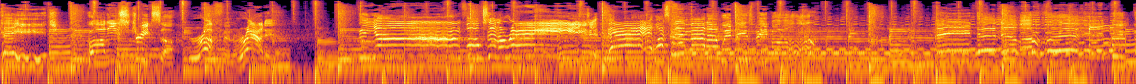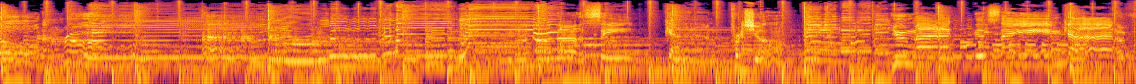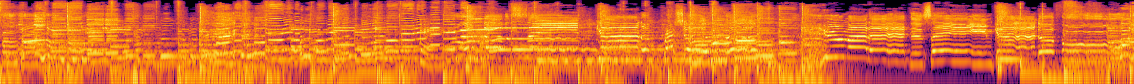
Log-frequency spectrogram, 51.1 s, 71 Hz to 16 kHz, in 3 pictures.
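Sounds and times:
steady drum beat: 0.0 - 46.8, 49.0 - 51.0
bass: 0.0 - 47.2, 49.0 - 51.0
harmonica lead line: 0.0 - 47.6, 49.0 - 51.0.

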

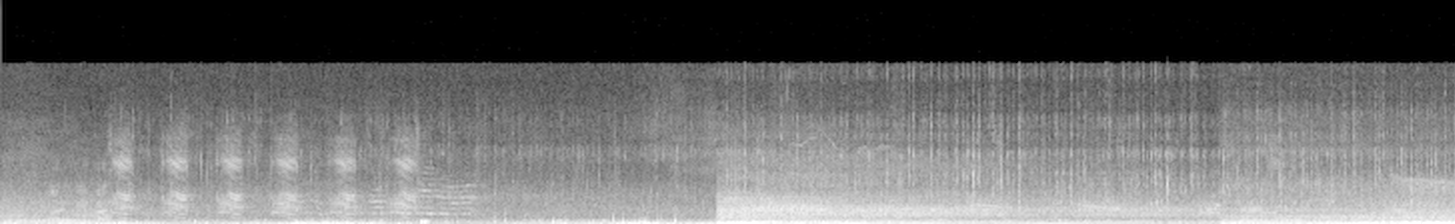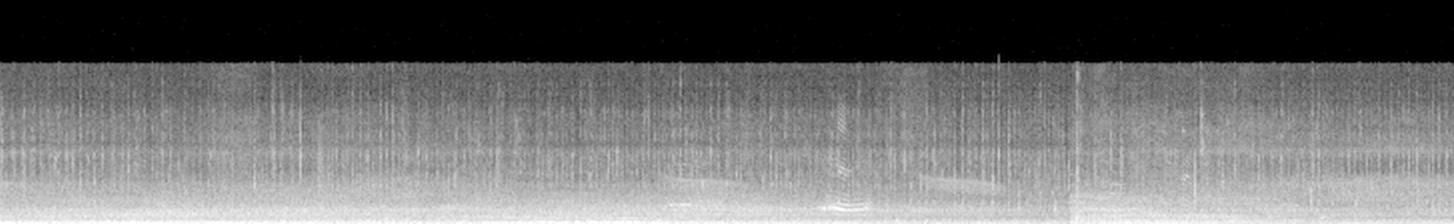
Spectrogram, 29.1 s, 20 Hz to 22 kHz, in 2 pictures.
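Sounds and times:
low engine hum: 0.0 - 3.5, 4.9 - 29.0
street noise: 0.0 - 29.0.

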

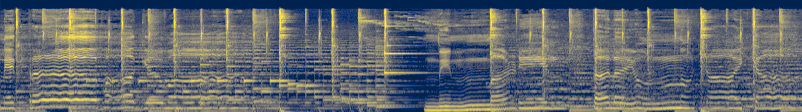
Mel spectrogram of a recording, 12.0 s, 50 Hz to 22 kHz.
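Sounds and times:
devotional song: 0.0 - 12.0.

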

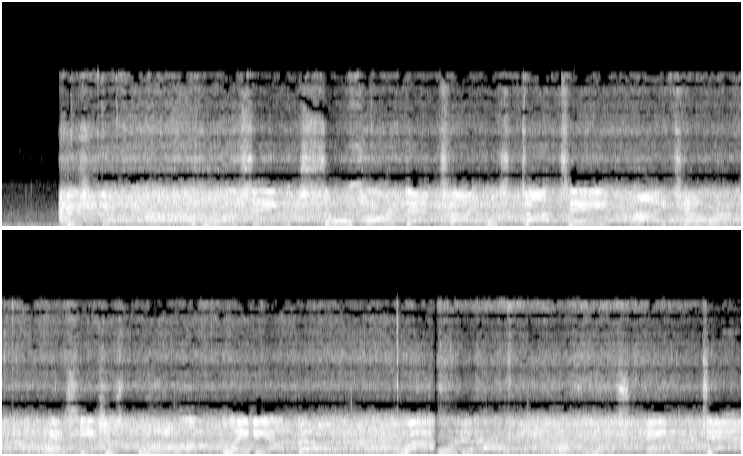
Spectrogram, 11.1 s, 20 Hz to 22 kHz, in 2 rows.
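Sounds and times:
man talking: 0.4 - 11.0.

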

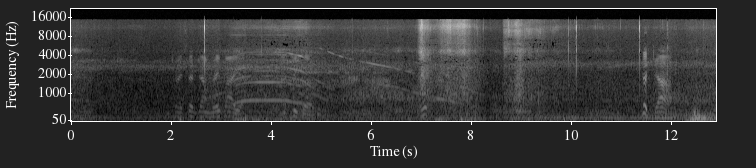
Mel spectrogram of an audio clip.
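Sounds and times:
electric motor whine: 1.6 - 12.9
short rushes of noise: 3.3 - 9.8.

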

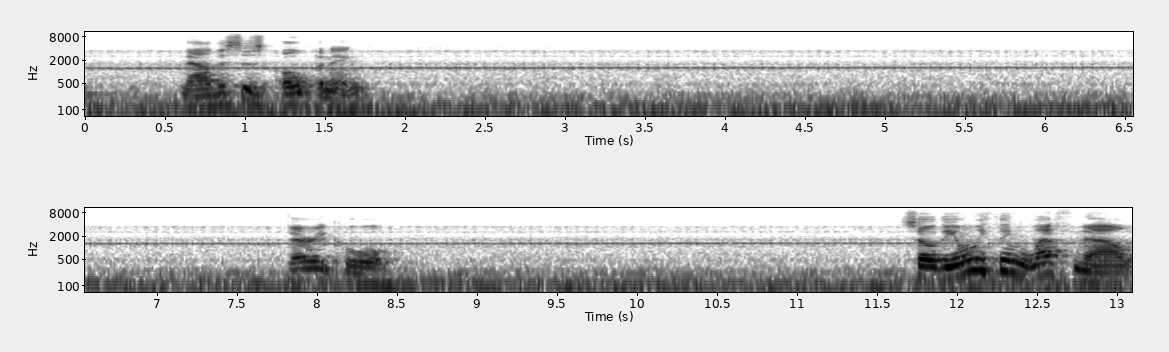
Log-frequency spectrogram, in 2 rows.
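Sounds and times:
valve motor whining: 0.0 - 13.0.

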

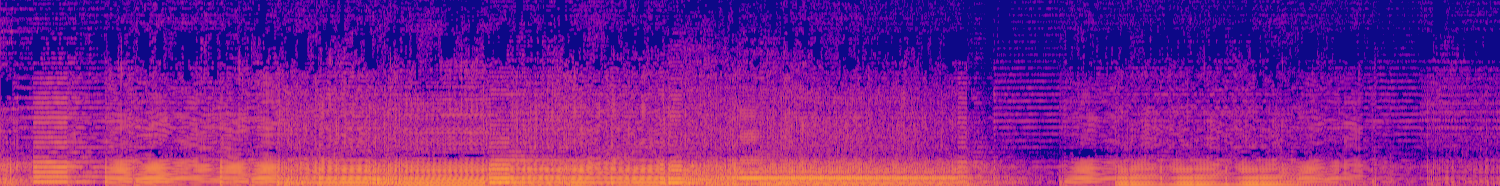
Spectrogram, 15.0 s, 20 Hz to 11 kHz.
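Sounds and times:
atonal electronic music: 0.0 - 13.4.

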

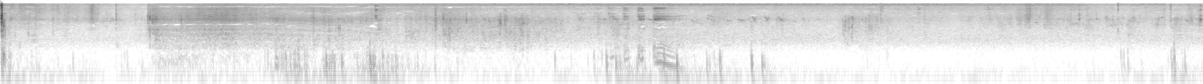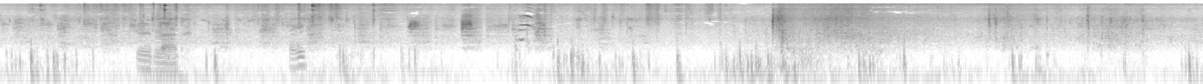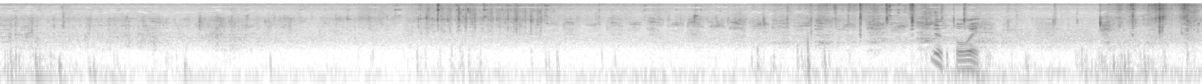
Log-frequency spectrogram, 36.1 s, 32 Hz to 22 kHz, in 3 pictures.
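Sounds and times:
dog splashing in water: 1.5 - 5.7
wind rumble on microphone: 2.4 - 4.6, 5.4 - 8.0, 11.2 - 14.5, 15.2 - 16.4, 17.1 - 26.9, 33.5 - 36.0.

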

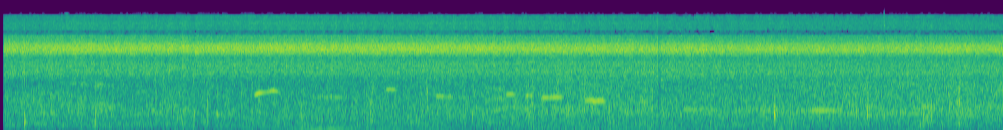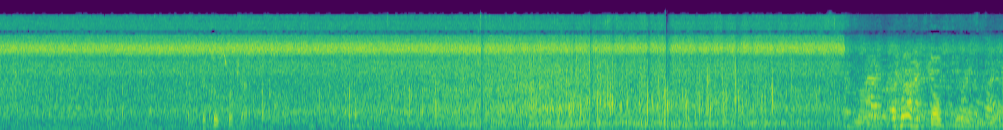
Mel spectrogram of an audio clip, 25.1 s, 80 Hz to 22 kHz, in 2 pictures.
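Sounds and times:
cicada chorus drone: 0.0 - 23.2
faint distant voices: 0.1 - 25.0.

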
